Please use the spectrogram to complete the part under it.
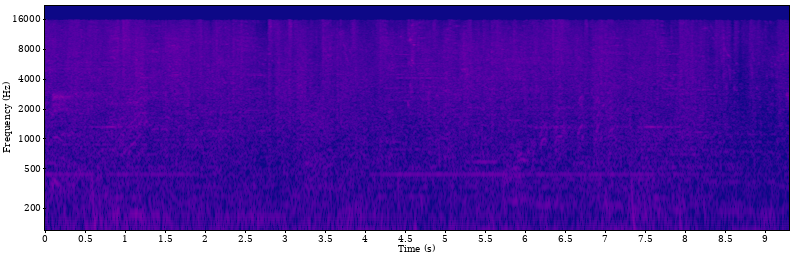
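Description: Game combat effects clash and crackle in quick bursts.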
